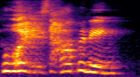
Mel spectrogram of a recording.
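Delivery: gasping, panicked voice full of disbelief.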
